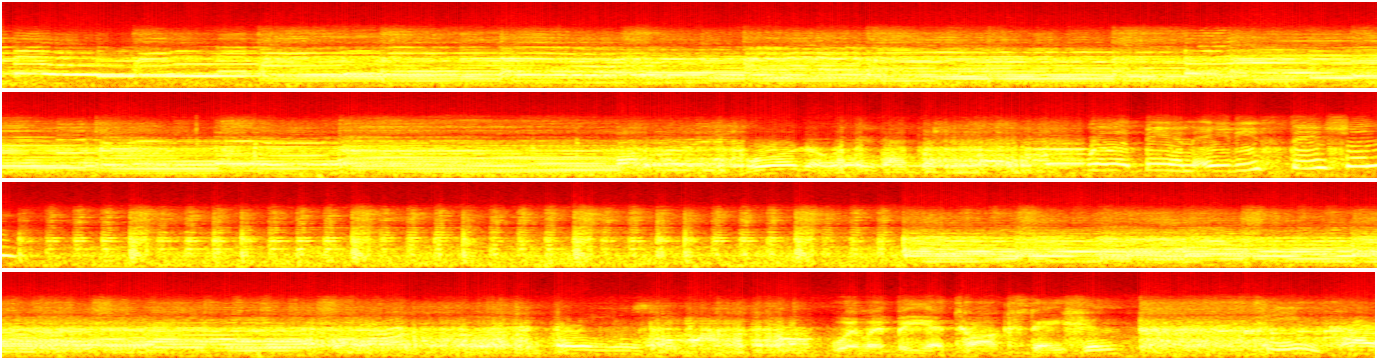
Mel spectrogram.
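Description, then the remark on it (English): A radio dial is swept across stations, jumping between snippets of music and garbled voices, with a warbling, whistling sweep of static midway through. The sound stays steady and fairly loud throughout. “Will it be a rock station? A country station?”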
